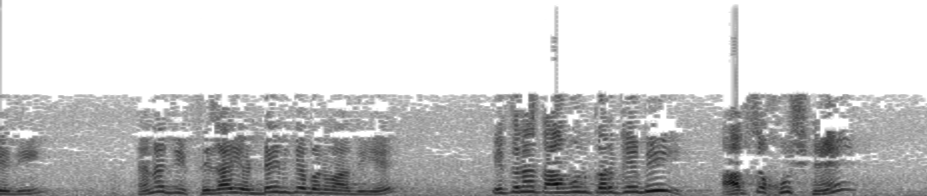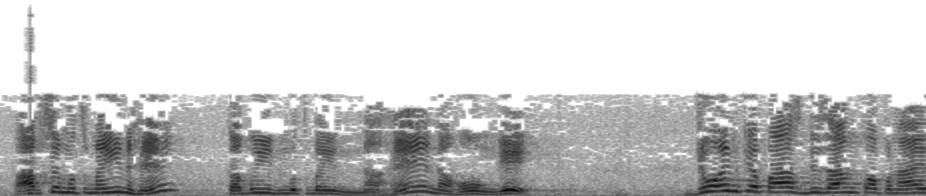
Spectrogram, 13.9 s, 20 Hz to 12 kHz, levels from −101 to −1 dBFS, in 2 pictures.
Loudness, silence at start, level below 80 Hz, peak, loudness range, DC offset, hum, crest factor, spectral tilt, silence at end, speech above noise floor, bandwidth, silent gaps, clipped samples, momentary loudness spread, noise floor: -17 LUFS; 0 s; -48 dBFS; 0 dBFS; 2 LU; under 0.1%; none; 18 dB; -5 dB/octave; 0 s; 27 dB; 9.6 kHz; none; under 0.1%; 11 LU; -43 dBFS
